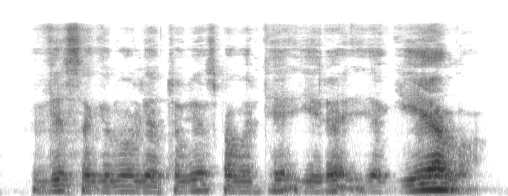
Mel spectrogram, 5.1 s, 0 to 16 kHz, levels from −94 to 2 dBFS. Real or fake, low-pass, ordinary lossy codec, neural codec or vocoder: real; 9.9 kHz; AAC, 96 kbps; none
